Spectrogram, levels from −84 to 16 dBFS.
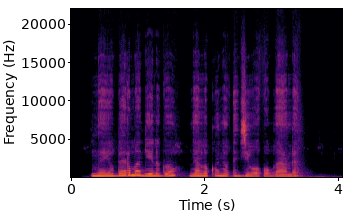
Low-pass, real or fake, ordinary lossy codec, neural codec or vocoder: none; fake; none; codec, 44.1 kHz, 1.7 kbps, Pupu-Codec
